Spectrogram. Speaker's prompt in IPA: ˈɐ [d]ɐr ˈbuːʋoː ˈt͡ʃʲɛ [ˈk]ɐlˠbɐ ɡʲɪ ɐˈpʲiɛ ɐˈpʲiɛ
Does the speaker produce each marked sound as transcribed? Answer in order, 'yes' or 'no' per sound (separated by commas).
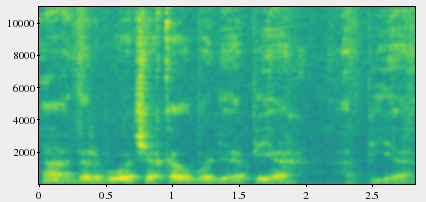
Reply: yes, yes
